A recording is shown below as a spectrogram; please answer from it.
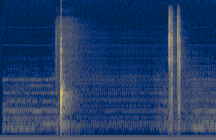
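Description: Subscribe-animation sound effects: a sharp cartoon pop about half a second in as the like button is pressed, then a quick double mouse click near the end, over faint steady background music.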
